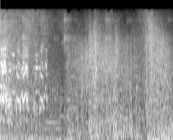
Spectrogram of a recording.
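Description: bird, turkeys gobbling

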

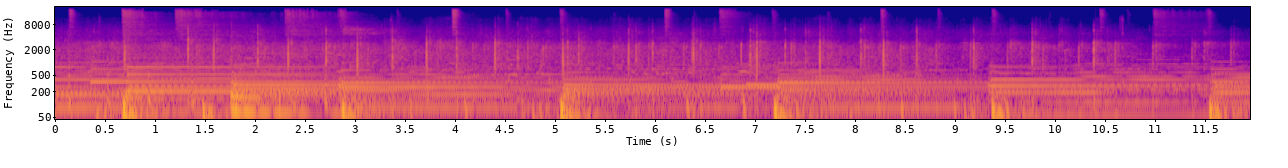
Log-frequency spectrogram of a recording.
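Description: crowd, audience clapping and shouting

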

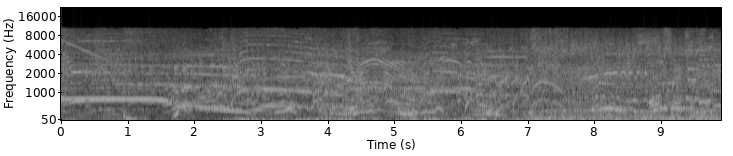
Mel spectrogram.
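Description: animal, horse neighing

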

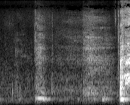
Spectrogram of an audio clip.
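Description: human body sound, coughing fit

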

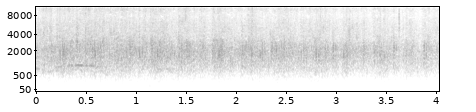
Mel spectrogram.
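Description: crowd, audience applauding

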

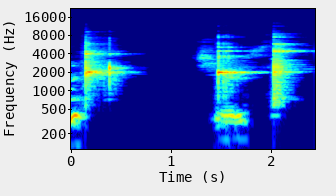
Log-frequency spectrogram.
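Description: household object, glasses clinking

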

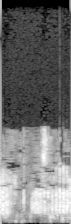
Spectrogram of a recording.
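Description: animal, dog vocalizing

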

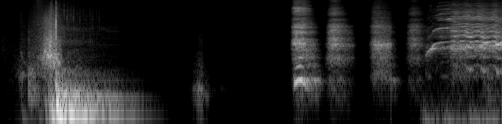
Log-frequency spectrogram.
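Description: animal, horse whinnying

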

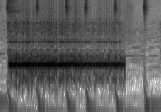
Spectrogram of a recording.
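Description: signal or alarm, telephone ringing

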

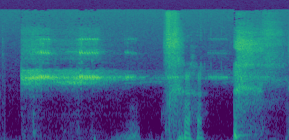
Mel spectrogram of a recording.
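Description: insect, cricket chirping sound effect

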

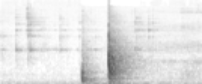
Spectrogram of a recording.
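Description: household object, glasses clinking

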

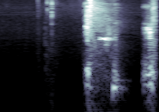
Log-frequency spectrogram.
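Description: human body sound, sneeze

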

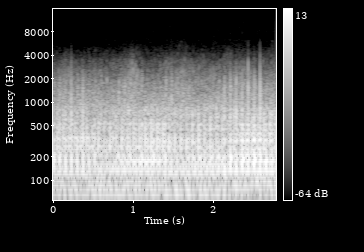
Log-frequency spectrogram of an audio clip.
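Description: vehicle, military helicopters flying overhead

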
